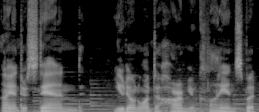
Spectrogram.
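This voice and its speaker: A man muses over a video game in a very low voice. He talks slowly and deliberately, in wordy, pondering phrases, with music clearly playing behind him. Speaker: game player and commentator. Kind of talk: slow, musing game commentary and dialogue reading.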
